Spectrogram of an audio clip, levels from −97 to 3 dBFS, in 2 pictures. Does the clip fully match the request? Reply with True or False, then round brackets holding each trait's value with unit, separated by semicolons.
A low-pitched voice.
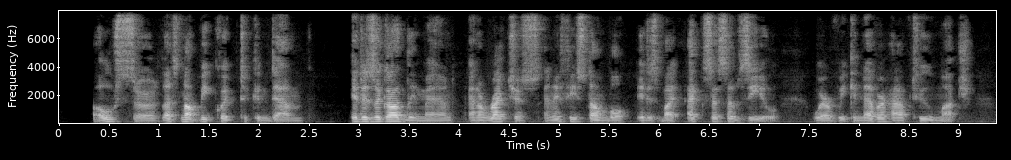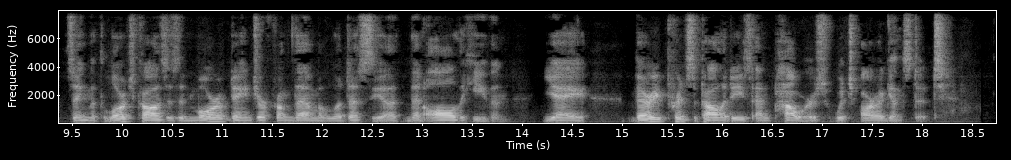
True (105 Hz)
